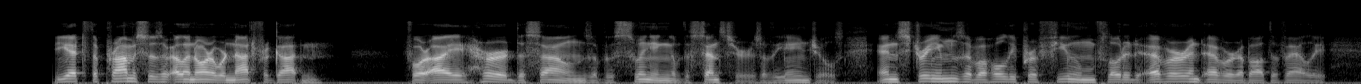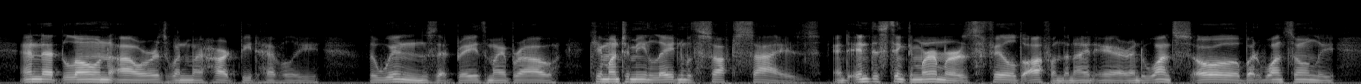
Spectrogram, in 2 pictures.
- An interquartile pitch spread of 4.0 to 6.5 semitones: No, average, 3.4 semitones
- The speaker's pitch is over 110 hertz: No, low, 105 Hz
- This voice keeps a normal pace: Yes, average, 155 wpm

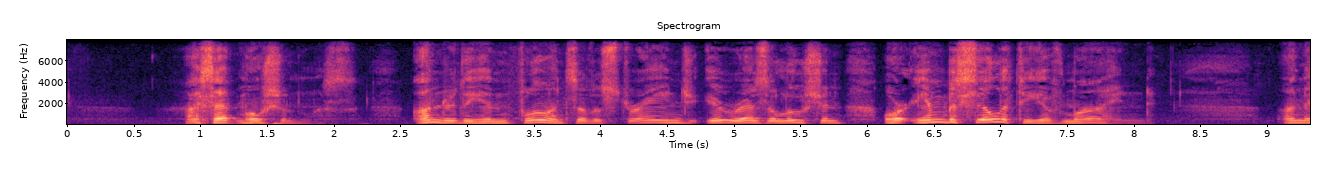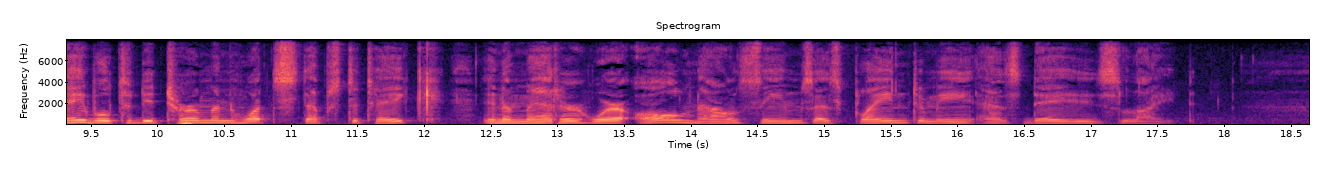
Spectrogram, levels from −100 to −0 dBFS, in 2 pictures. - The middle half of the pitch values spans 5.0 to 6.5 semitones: No, average, 3.5 semitones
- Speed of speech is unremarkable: No, slow, 115 wpm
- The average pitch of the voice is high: No, medium, 165 Hz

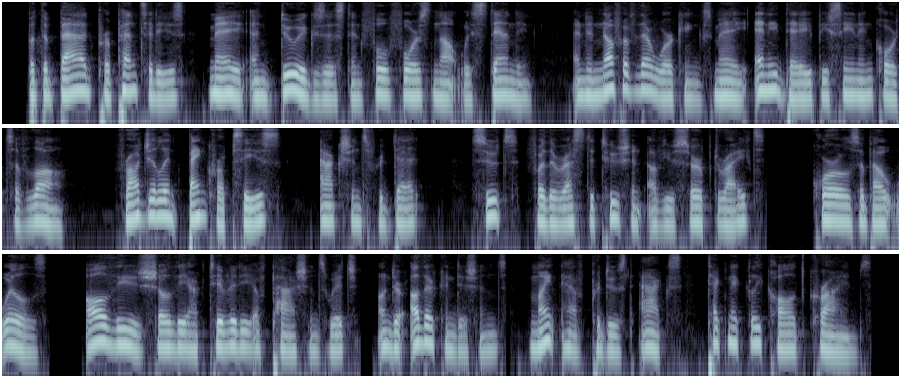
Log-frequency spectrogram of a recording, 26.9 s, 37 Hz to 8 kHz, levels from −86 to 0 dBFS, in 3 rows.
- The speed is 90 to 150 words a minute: Yes, slow, 135 wpm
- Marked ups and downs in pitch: No, average, 2.8 semitones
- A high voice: No, low, 130 Hz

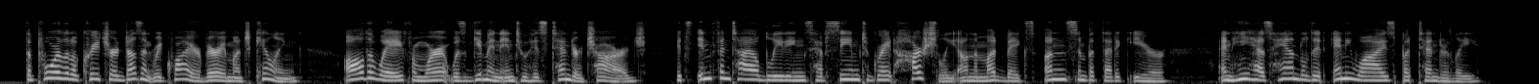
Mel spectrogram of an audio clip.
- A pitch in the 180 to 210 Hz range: Yes, high, 190 Hz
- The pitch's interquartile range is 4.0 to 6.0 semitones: Yes, wide, 5.4 semitones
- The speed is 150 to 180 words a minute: Yes, average, 165 wpm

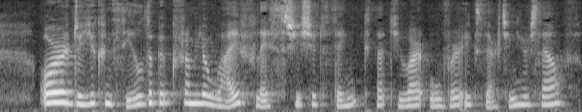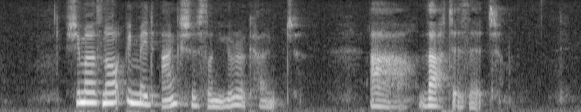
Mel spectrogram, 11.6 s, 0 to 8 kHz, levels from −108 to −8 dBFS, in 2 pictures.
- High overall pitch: Yes, high, 215 Hz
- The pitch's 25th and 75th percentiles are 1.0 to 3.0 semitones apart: No, average, 5.1 semitones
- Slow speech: No, average, 165 wpm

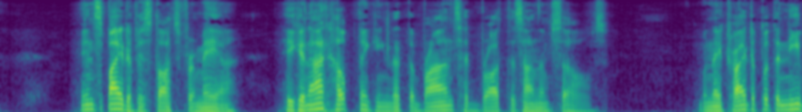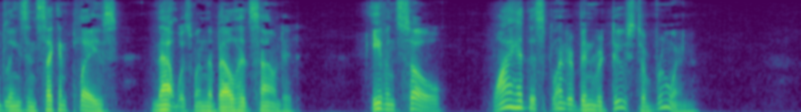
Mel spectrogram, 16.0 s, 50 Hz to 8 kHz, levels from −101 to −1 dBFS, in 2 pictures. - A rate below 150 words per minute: No, average, 175 wpm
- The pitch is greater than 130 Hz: No, low, 105 Hz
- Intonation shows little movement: No, average, 4.9 semitones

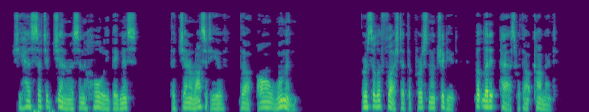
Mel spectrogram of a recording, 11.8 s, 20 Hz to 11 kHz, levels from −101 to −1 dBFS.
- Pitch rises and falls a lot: No, average, 4.8 semitones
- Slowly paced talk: Yes, slow, 130 wpm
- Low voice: Yes, low, 110 Hz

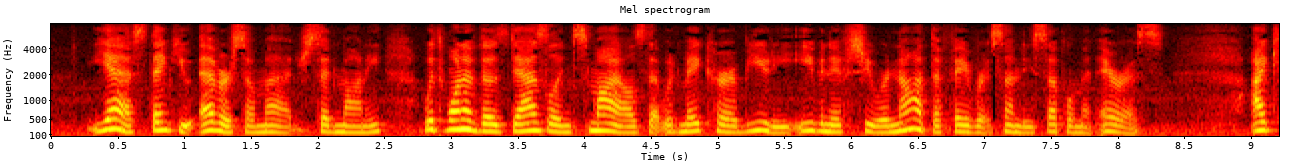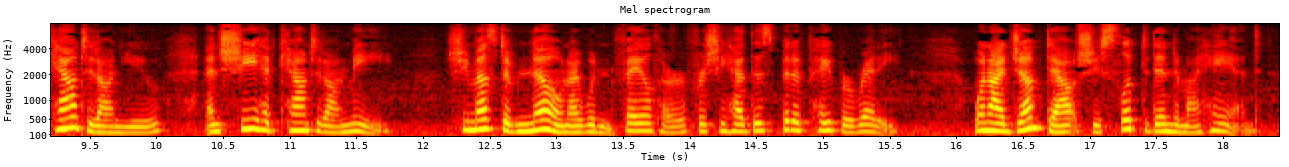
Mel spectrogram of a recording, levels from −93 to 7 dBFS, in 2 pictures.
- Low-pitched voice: No, medium, 185 Hz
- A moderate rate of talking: No, fast, 215 wpm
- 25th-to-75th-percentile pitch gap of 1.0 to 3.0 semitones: No, average, 3.8 semitones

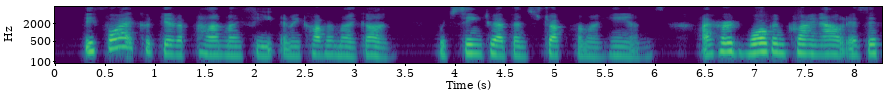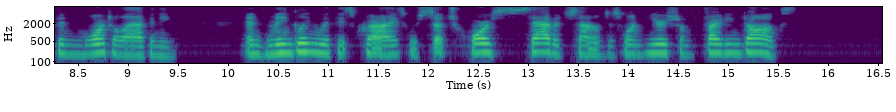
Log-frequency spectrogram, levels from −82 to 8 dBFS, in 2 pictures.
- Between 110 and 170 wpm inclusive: Yes, average, 165 wpm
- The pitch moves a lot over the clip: No, narrow, 2.5 semitones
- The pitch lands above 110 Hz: Yes, high, 190 Hz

